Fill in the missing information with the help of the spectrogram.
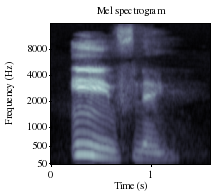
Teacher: In this word, the stress is on the first syllable.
